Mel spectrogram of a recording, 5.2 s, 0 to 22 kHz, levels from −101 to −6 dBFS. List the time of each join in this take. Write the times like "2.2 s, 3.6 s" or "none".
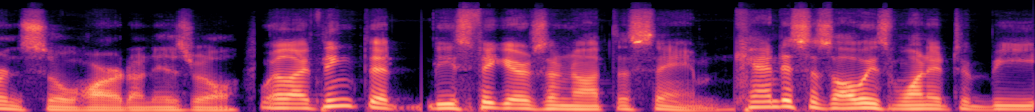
1.2 s, 2.1 s, 3.6 s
